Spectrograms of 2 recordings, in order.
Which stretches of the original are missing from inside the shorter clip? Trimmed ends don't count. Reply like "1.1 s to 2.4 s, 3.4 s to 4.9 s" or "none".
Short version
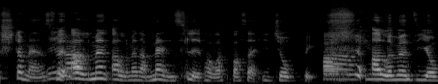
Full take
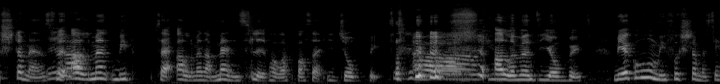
1.1 s to 1.7 s, 3.9 s to 4.5 s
